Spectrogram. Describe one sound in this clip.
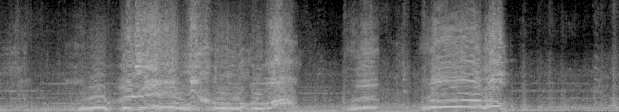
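An older man speaks with animation, close by.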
